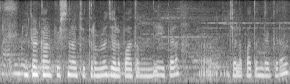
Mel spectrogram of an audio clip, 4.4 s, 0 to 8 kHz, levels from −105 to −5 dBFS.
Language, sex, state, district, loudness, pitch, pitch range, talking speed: Telugu, female, Telangana, Nalgonda, -18 LUFS, 220 Hz, 210-235 Hz, 125 wpm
